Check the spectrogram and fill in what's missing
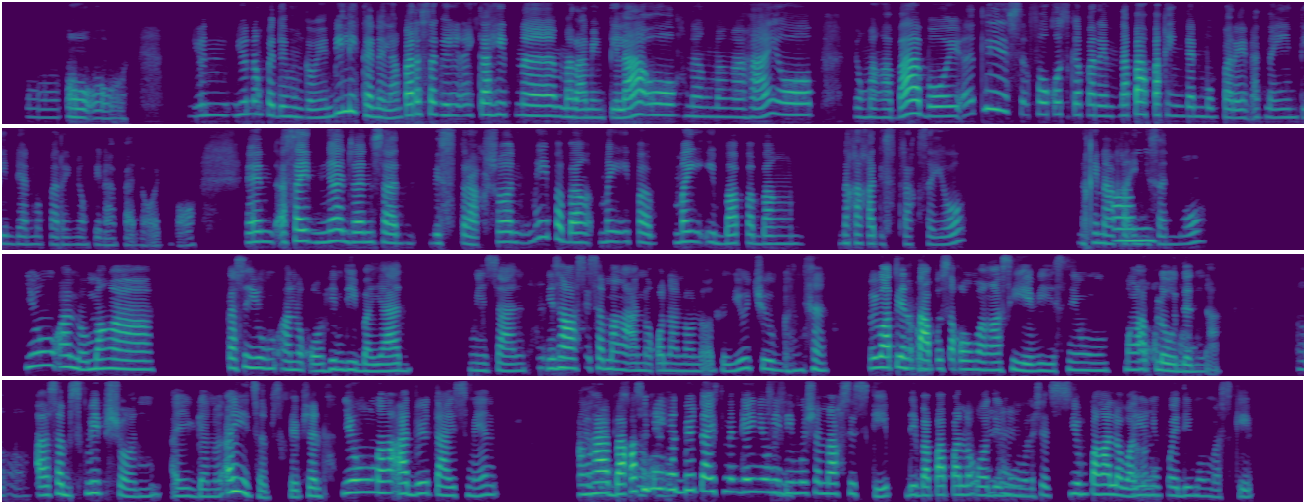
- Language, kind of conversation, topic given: Filipino, advice, Paano ko maiiwasan ang mga nakakainis na sagabal habang nagpapahinga?
- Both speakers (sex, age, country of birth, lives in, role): female, 20-24, Philippines, Philippines, advisor; female, 25-29, Philippines, Philippines, user
- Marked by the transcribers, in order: laughing while speaking: "ganiyan"; throat clearing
